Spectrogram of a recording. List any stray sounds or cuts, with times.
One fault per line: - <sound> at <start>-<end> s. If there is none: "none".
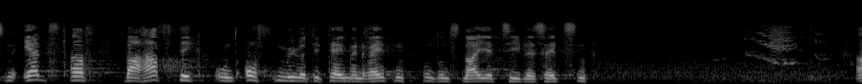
- squeak at 7.0-8.3 s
